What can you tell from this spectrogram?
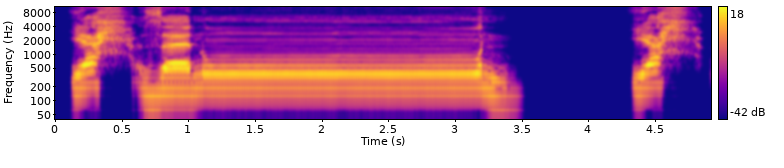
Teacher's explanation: ওয়াকফ করার কারণে ৩ আলিফ টান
